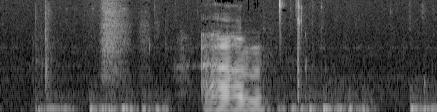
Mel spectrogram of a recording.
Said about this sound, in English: Yeah, That's a great pick, but you got to stop typing. Oh, yeah, you definitely have to stop typing.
